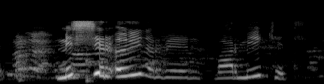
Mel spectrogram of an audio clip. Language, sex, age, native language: Icelandic, male, 10, Icelandic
